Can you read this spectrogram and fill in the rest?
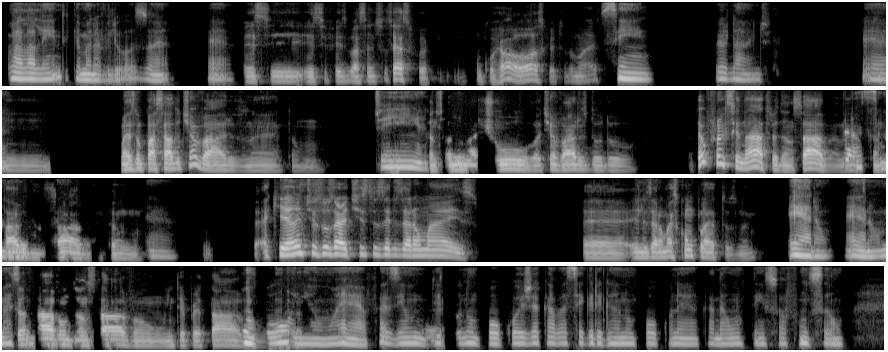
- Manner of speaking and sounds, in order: other background noise
- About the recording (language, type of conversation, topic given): Portuguese, podcast, De que forma uma novela, um filme ou um programa influenciou as suas descobertas musicais?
